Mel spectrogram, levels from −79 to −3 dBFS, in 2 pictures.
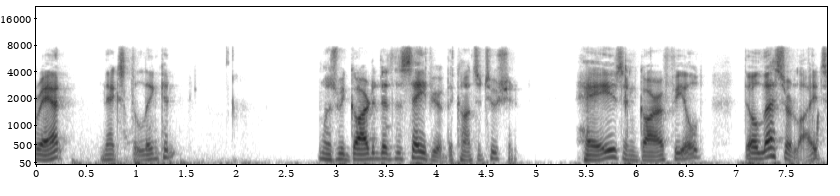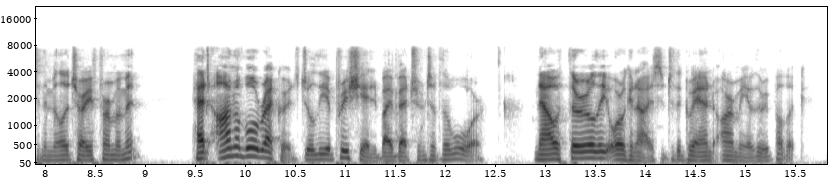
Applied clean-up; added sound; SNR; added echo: neural mask model DeepFilterNet 3.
